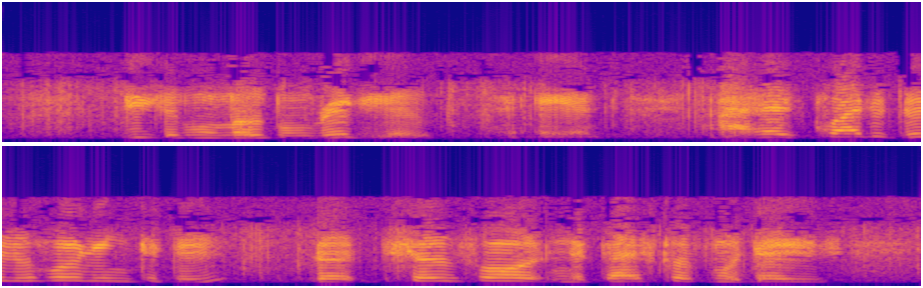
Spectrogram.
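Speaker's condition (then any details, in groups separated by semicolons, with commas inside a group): Speech impediment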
